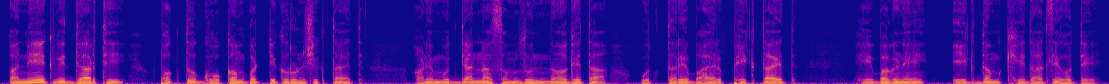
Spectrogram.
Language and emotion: Marathi, sad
